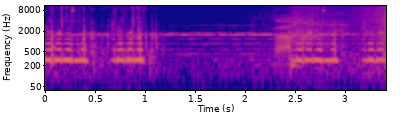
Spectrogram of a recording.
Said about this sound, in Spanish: Un caracol suena.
